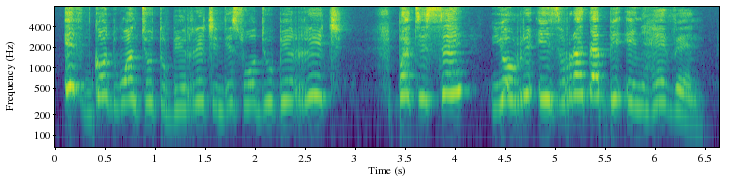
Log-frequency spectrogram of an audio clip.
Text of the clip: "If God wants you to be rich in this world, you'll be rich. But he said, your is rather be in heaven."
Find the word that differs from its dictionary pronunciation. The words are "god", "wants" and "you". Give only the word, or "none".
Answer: wants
